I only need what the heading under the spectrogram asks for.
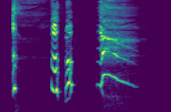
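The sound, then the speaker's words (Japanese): A person crying: a few short sobbing gasps, then a longer wavering wail that trails off, with no speech. “だから泣かないの。”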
